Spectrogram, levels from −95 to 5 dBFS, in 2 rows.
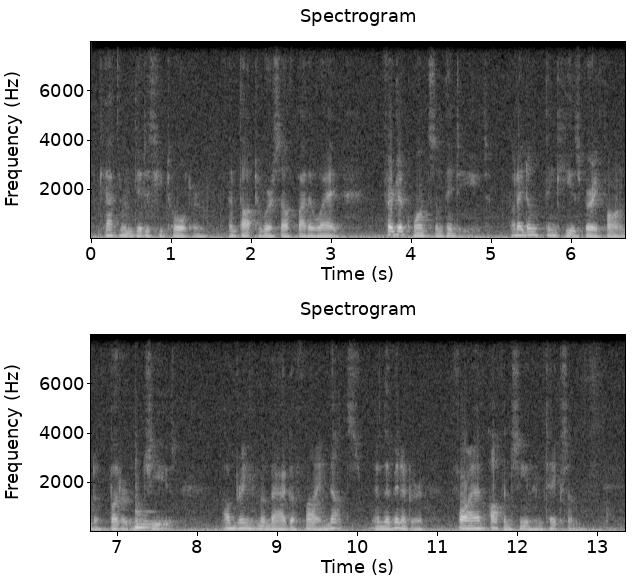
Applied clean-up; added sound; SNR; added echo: none; Snare drum; 5 dB; none.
